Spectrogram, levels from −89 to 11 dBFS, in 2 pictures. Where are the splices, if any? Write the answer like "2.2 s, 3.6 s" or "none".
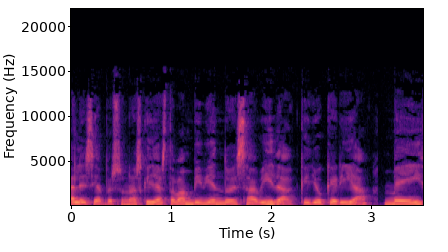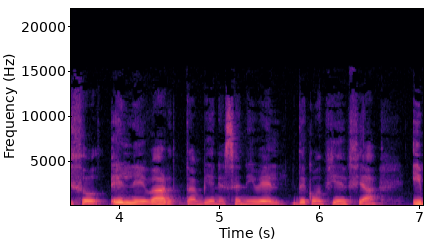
3.1 s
